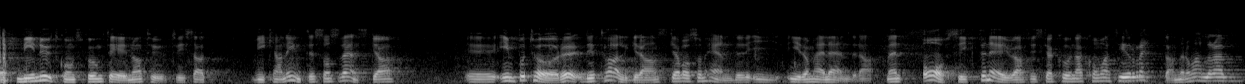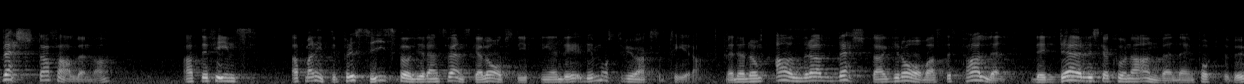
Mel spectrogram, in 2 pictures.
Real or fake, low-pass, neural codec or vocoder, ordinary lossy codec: real; 5.4 kHz; none; none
